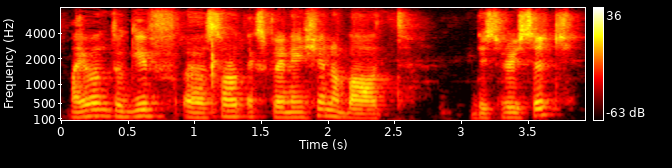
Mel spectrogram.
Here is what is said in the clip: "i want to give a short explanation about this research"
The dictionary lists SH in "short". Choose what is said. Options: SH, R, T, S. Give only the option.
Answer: S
